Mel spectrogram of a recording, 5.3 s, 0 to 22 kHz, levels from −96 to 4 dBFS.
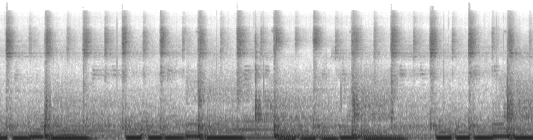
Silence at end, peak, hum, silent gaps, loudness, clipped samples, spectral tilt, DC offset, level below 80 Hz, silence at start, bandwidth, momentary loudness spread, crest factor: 0 s; -10 dBFS; none; none; -19 LUFS; under 0.1%; -6 dB/octave; under 0.1%; -18 dBFS; 0 s; 10.5 kHz; 5 LU; 6 dB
